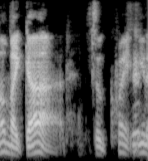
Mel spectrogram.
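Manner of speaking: rough imitation of an American accent. Acting out tourists reacting as they go in; sort of american accent. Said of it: "sort of American accent".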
